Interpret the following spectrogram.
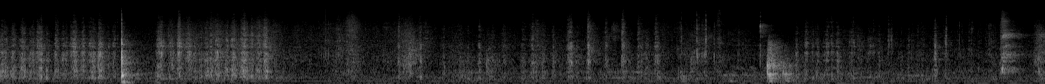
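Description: Semi-dry blending brush scratching over a painted canvas in short strokes, busy for the first few seconds and lighter after. A sharper tap comes about a second in, and another near eight seconds.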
